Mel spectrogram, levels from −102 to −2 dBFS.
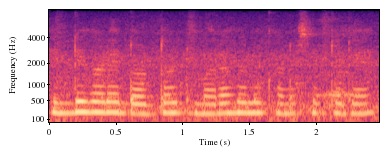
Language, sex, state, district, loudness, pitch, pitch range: Kannada, female, Karnataka, Bellary, -15 LUFS, 225 Hz, 215-230 Hz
